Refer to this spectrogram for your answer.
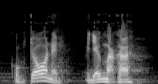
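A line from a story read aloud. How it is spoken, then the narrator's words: Angry young man shouting. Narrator (Vietnamese): Một tên thanh niên lực lưỡng đứng gần nghe Tú Linh nói có thái độ với đàn anh, liền quát lên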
